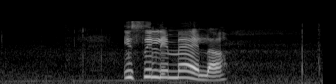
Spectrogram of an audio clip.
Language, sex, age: Xhosa, female, 32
